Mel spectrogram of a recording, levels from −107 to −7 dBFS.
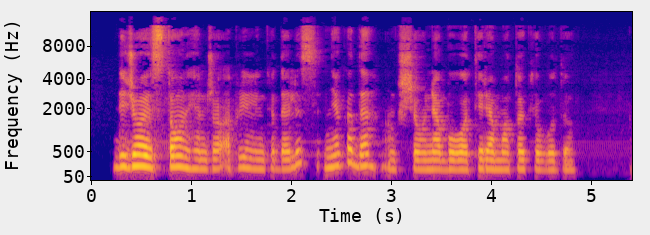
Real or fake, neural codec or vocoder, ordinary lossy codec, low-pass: real; none; MP3, 64 kbps; 14.4 kHz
